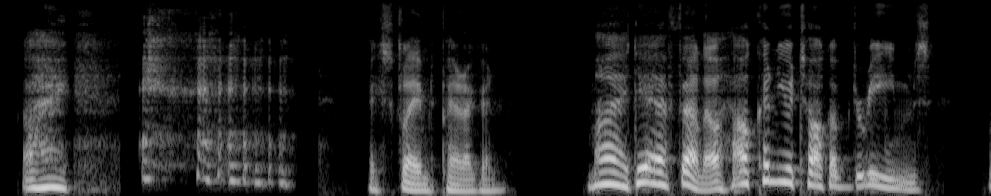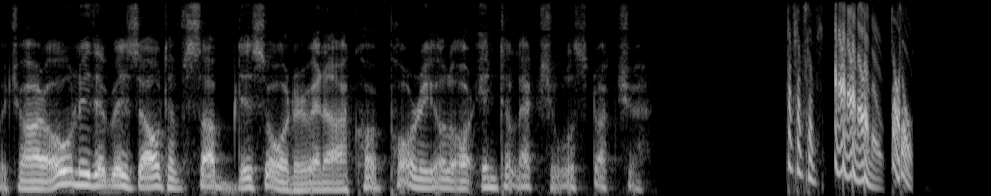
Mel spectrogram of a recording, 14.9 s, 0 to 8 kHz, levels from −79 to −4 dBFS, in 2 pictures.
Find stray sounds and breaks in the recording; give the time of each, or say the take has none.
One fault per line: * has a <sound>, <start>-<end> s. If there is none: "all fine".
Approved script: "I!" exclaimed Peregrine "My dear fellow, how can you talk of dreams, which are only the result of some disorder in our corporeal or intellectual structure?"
* has a laugh, 1.0-2.2 s
* has a chirp, 13.3-14.3 s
